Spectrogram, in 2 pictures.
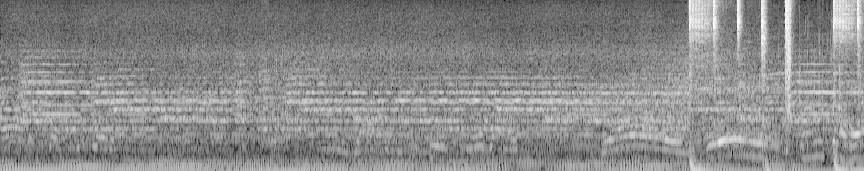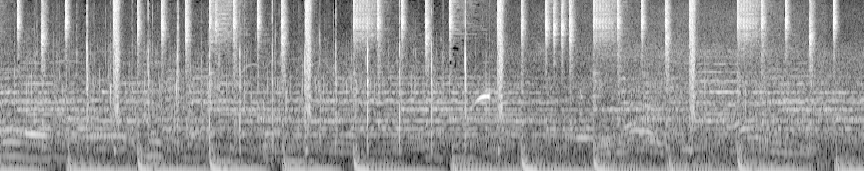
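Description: Background music: held tones at first, then a drum beat comes in about seven seconds in.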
